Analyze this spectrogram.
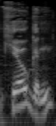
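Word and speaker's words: Keoghan: lafalkan menjadi zenda lalu Barry kogen yang sering dilafalkan tanpa huruf g ada lagi kata lama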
